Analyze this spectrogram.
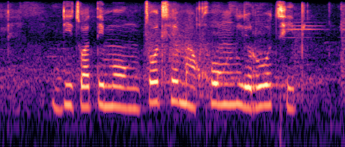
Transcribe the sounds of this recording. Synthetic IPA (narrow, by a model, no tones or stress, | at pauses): dit͡swatɪmoŋ̩t͡sot͡ɬʰɛmaq͡χʰoŋ̩lɪruɔt͡sʰiːpɔ̥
